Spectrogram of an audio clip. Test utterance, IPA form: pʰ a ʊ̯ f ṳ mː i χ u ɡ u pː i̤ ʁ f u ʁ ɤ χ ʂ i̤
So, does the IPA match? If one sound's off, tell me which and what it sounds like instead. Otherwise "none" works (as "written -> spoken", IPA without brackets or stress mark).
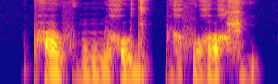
ɡ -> dʲ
